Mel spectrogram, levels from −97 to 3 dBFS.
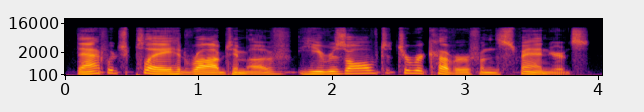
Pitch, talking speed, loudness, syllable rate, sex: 135 Hz, 210 wpm, -17 LUFS, 5.5 syllables/s, male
